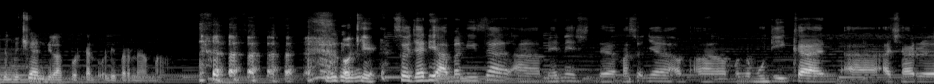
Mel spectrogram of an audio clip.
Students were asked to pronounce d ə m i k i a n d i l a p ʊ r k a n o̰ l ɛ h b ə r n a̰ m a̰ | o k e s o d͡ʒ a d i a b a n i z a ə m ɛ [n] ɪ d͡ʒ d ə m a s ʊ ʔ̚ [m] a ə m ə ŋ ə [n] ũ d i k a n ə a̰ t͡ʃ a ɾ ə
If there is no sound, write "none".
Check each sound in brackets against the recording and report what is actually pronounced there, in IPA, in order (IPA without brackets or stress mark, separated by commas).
n, ɲ, m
